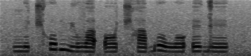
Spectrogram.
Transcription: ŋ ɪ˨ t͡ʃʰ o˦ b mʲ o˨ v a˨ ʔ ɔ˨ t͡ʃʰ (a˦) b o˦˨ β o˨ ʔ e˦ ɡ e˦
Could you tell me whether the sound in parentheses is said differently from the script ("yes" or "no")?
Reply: yes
